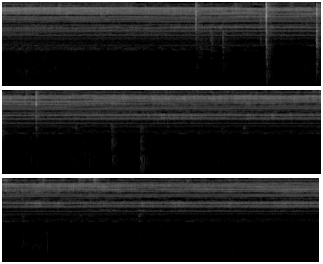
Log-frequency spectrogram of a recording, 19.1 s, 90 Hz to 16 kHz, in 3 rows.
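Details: Phoenix Contact QUINT-PS/1AC/12DC/15 12 V switching power supply running, steady high-pitched hiss with faint tonal whistles; strong hissing persists even with load connected to output terminals, present on all four units owned.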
